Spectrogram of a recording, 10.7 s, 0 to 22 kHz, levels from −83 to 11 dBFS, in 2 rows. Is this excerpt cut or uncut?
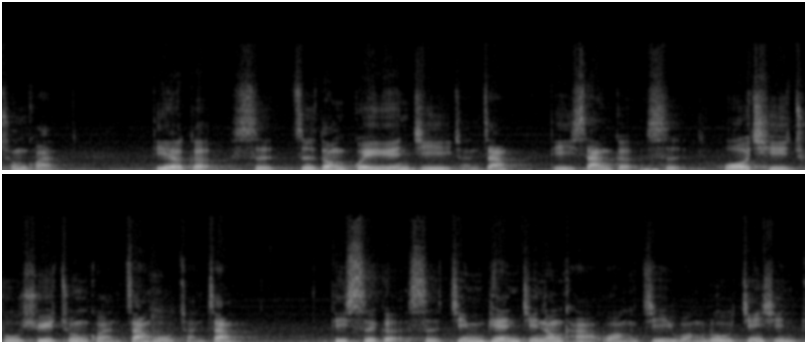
cut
